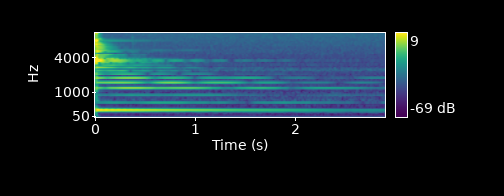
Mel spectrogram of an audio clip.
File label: SWEDISH; World Combo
